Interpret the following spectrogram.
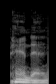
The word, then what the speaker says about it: pandan: Pandan. Pandan.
